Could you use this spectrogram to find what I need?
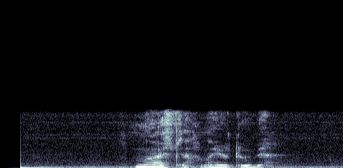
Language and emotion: Russian, sad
